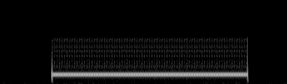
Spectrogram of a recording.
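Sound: phone call ringing tone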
